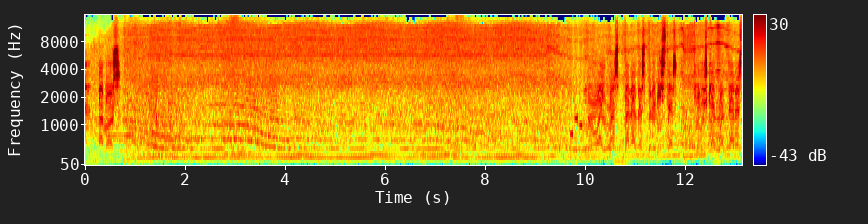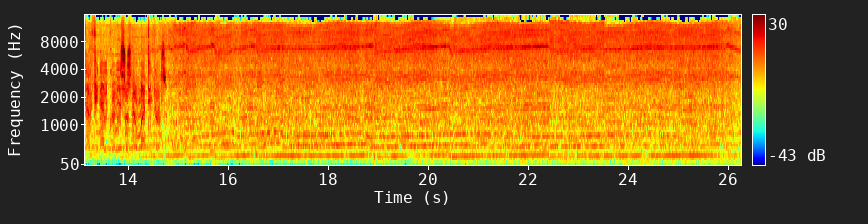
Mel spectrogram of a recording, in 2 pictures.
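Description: A racing car engine drones and revs up and down.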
